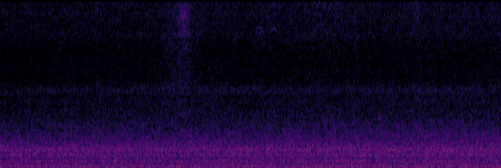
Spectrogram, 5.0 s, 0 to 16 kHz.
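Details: Second mid-to-late 1980s 56-inch industrial ceiling fan (possibly HRS), run straight on high speed: even, steady airy rumble with no clunks, rattles or 60-cycle hum; motor bearing not loose, fan running smoothly.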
